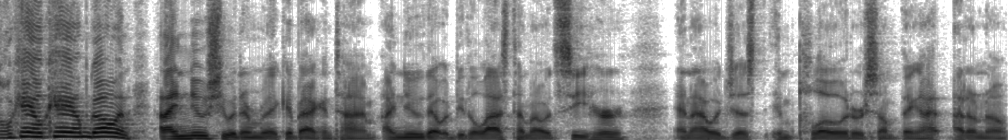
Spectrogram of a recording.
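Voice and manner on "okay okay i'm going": very high, raised, distressed, upset voice. Retelling her upset reply after being yelled at: imitating someone upset. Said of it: "she was so upset".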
